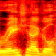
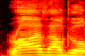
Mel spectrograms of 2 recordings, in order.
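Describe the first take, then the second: First: "Ra's al Ghul" with "Ra's" as Raysh; alternative pronunciation. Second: "Ra's al Ghul" with "Ra's" as Rahz; alternative pronunciation. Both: Shown as a demonstration. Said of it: "however you wanna pronounce it".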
